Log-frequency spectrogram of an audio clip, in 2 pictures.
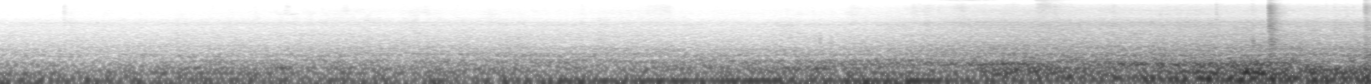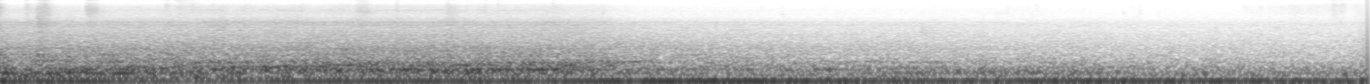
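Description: Shinkansen bullet train running at speed, heard inside the cars: a steady low rumble. For several seconds in the middle, while passing through the vestibule between cars, it grows louder and rougher, with a few sharp clicks.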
